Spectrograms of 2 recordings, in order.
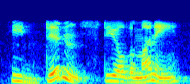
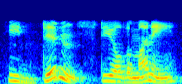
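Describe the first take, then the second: First: The word didn't carries the main stress. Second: The word didn't carries the main stress.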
